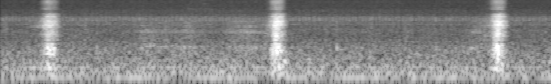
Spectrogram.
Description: Strong female sneezes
